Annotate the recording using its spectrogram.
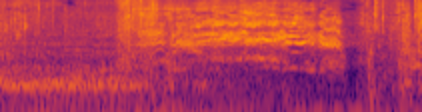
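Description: A harsh, animal-like shrieking cry from a horror film scene. It rises higher and wavers about a second in, then breaks off shortly before the end.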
